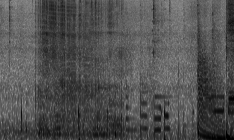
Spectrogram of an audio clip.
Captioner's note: funk softly playing; zipper; funk softly playing; funk playing loudly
